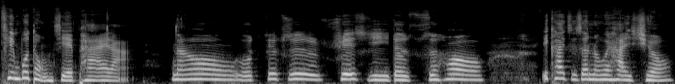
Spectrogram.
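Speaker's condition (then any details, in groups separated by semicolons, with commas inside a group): Moderate-to-severe hearing loss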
